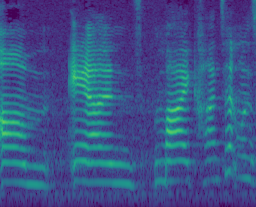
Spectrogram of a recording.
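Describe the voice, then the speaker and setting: A woman's high-pitched voice is raised and projected. Noticeable background noise runs behind her. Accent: American. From US Midwest, Chicago. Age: 20s. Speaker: content creator. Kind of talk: casual vlog monologue. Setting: hotel room. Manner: chatty, many fillers.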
